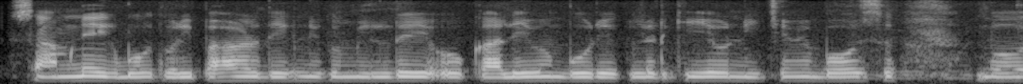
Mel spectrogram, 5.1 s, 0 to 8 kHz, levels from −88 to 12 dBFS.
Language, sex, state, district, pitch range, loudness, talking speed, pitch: Hindi, male, Chhattisgarh, Raipur, 135-140 Hz, -16 LUFS, 260 wpm, 135 Hz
